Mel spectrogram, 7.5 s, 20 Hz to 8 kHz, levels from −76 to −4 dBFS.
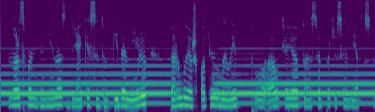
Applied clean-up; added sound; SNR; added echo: none; Wind instrument, woodwind instrument; -2 dB; none.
